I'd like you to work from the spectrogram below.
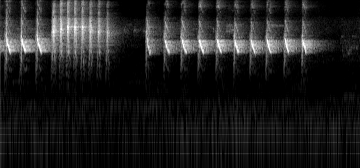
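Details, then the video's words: Kapas tembak (triller) singing in a clear training recording for cage songbirds: a few chirps break into a dense buzzy burst, then after a short pause a steady run of about ten bright, evenly repeated chirps. "Masteran Kapas Tembak Jernih Jeda Durasi Panjang"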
